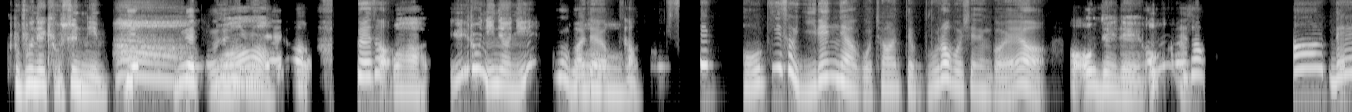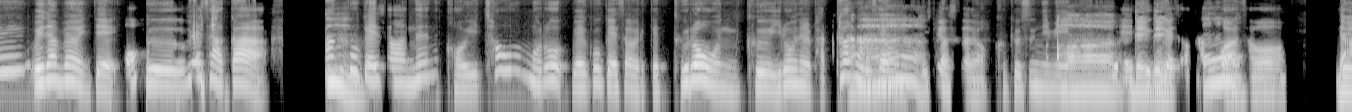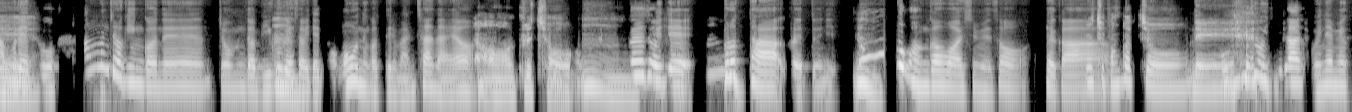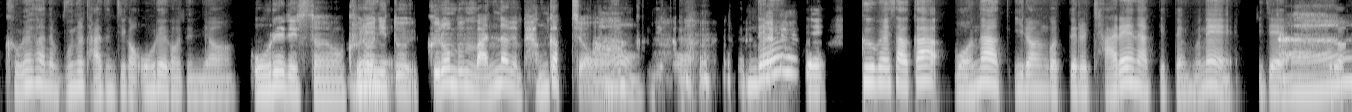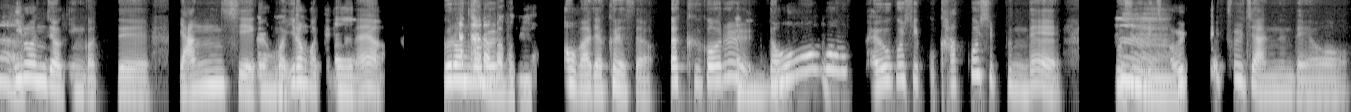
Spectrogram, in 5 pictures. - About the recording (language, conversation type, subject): Korean, podcast, 예상치 못한 만남이 인생을 바꾼 경험이 있으신가요?
- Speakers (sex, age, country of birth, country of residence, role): female, 45-49, South Korea, France, guest; female, 50-54, South Korea, United States, host
- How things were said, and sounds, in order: distorted speech; gasp; other background noise; unintelligible speech; laughing while speaking: "네"; laugh; laugh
